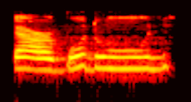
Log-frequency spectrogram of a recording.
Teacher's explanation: वाव साकिन से पहले पेश है, इसको हम वाव मद्दा कहेंगे और 2 काउंट स्ट्रेच करेंगे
